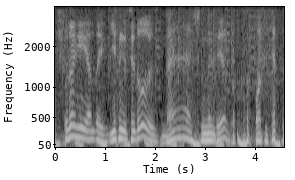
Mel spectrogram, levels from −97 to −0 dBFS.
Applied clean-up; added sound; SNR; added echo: none; none; none; none.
